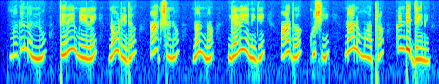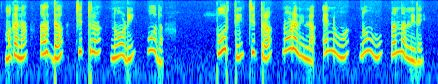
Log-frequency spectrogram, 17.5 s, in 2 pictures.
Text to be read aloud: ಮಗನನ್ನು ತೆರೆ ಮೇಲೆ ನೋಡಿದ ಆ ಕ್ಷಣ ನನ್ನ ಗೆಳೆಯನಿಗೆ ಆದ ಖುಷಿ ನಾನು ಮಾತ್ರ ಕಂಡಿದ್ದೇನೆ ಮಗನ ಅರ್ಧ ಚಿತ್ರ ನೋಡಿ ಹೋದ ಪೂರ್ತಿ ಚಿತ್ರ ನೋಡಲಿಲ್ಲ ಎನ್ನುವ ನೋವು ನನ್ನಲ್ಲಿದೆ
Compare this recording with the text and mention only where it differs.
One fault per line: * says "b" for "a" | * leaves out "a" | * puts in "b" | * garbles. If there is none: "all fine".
all fine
